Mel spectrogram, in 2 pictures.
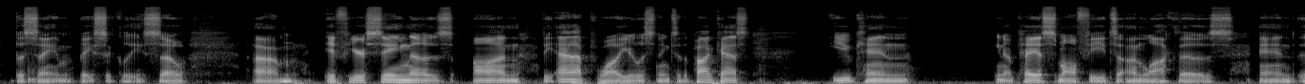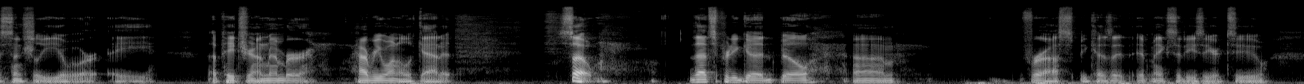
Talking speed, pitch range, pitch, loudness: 135 wpm, 65-95 Hz, 85 Hz, -26 LUFS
